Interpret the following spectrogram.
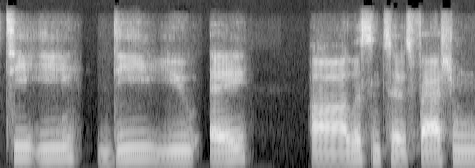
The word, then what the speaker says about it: Tedua: The first guy I would say is Tedu. I'll spell it out. It's Tedua.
